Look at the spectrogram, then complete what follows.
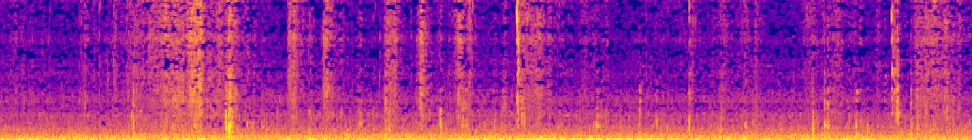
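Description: Quiet eating sounds: chewing, with scattered clicks and scrapes of a plastic spoon scooping rice from the plate, over a faint steady low hum.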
